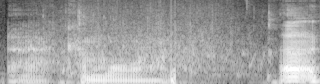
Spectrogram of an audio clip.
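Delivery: ordinary talk, nothing marked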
